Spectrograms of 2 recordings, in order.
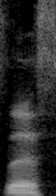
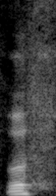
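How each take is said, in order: First: The word is said clearly, without a lisp. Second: The word is said with a lisp. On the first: "just like going from a higher pitch to a lower pitch" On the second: "since when did you have a lisp?"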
